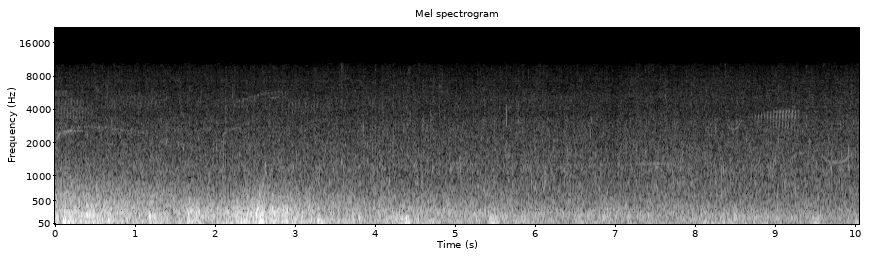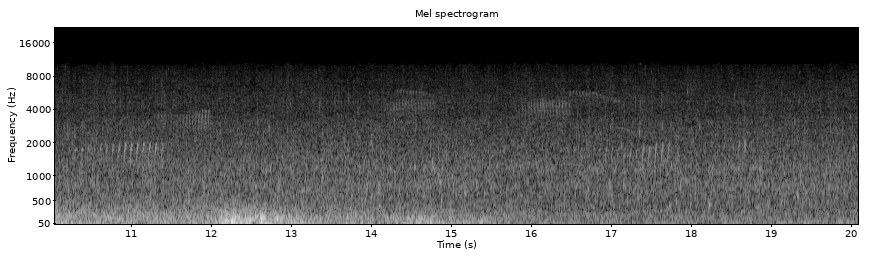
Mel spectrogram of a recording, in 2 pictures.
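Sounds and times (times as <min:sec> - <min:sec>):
rain falling on leaves: 0:00.0 - 0:20.0.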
